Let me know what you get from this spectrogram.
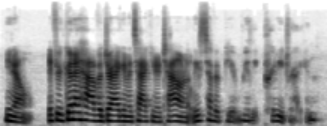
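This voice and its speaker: Lower-pitched woman chatting reflectively. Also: quick pace, fairly bright tone. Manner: reflective, hedging with likes and you knows. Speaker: co-host of game reaction channel. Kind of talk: casual discussion, giving opinions.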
